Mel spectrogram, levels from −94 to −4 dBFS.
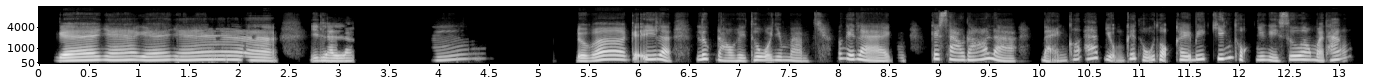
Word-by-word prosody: Ghê 205 +4 +5
nha! 230 0 +3
Ghê 225 +2 +2
nha! 245 +2 +2 0.7
Vậy 180 - -3
là 185 -2 +2
là 175 +1 +2 0.8
ừm, 255 +7 -6 1.1
được 175 +2 +1
á! 255 +3 +4
Cái - - 0
ý 270 - +2
là 255 - +3 0.2
lúc 290 +3 0
đầu 180 -1 -2
thì 180 - -1
thua, 225 +3 +1
nhưng 220 -1 -3
mà, 180 -2 -3 0.3
có 320 - -6
nghĩa 275 -3 +1
là 90 - +2
ừm, 180 - -16 0.3
cái 295 - +1
sau 240 -5 -1
đó 235 +6 -1
là 180 - 0 0.3
bạn 180 +2 -5
có 270 - -5
áp 335 +4 -2
dụng 225 - -4
cái 310 +1 -1
thủ 240 - -2
thuật 245 - +1
hay 235 0 +1
bí 275 +2 0
chiến 310 +4 +1
thuật - - -3
như 235 0 -2
ngày 195 -4 -1
xưa 245 +7 +1
hông 240 -2 0
mà - - +1
thắng? 245 +7 -2
235 Hz, 200 wpm, -23 LUFS, 200-260 Hz, 1.1 s, Ghê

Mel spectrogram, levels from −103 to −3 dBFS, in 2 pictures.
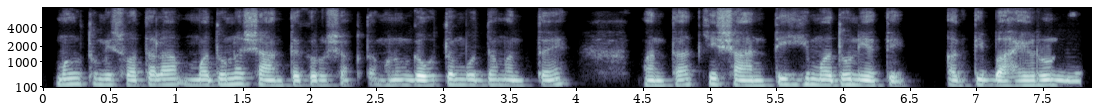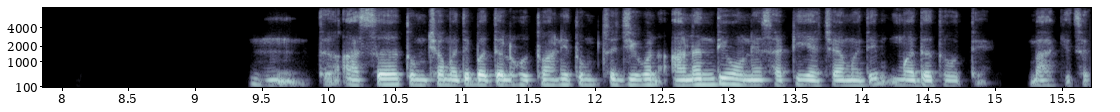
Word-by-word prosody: मग 165 +2 +1
तुम्ही 150 -2 -2
स्वतःला 145 +1 0 0.2
मधूनच 155 +4 +1
शांत 135 -4 +1
करू 135 0 +2
शकता" 140 +4 -10
म्हणून 140 0 -2
गौतम 140 +2 +6
बुद्ध 145 0 -1
म्हणताय 140 -1 -1 0.7
म्हणतात, 135 +2 0
"की 165 - +2
शांती 130 -3 +2
ही 160 -1 +1
मधून 145 +1 +3
येते, 130 -3 +2 0.3
अगदी 135 +1 0
बाहेरून 135 +2 +3
नाही." 125 -1 -1 1.7
हं. 245 - -7 0.2
तर - - -8
असं 155 +2 +4
तुमच्यामध्ये 145 +1 0
बदल 145 0 +4
होतो 140 0 -3
आणि 145 +1 -2
तुमचं 145 +1 -4
जीवन 150 +1 0 0.2
आनंदी 155 +4 +2
होण्यासाठी 140 -2 -1
याच्यामध्ये 135 +1 -1 0.2
मदत 135 -1 -1
होते. 130 -1 -10 0.4
बाकीचं - - -9
140 Hz, 135 wpm, -24 LUFS, 135-150 Hz, 1.7 s, गौतम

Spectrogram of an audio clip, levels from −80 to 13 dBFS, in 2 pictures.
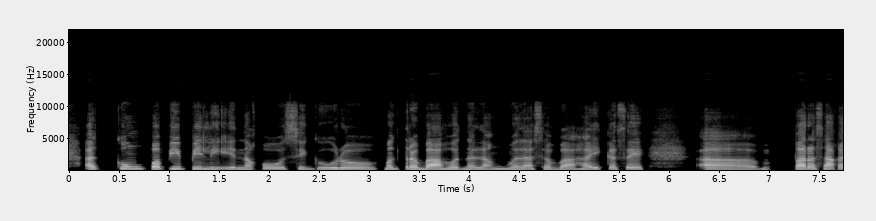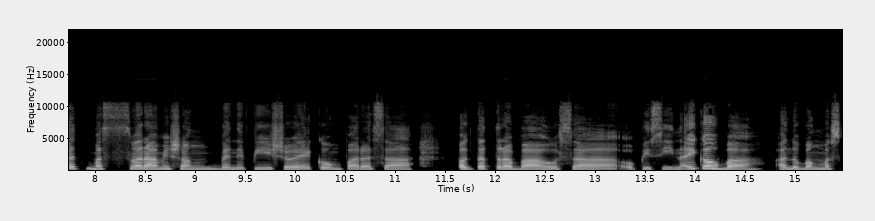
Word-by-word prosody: At 260 +2 +4 0.2
kung 290 0 -1
papipiliin 265 -5 +1
ako, 200 0 -2
siguro 220 -3 -2
magtrabaho 230 -2 +4
na 215 -2 -4
lang 205 +6 -4
mula 210 -3 0
sa 215 -2 -6
bahay 200 +3 0
kasi, 235 +1 -2 0.6
um, 205 -1 +1 0.2
para 265 +1 +7
sakin 275 +1 +3
mas 250 -4 -1 0.2
marami 245 +1 +4
siyang 245 -3 -4
benepisyo 230 +1 -5
eh, 245 -5 -1
kumpara 220 -1 -2
sa 205 -2 -3 0.5
pagtatrabaho 205 -2 +1
sa 195 -2 -1
opisina. 200 +2 -6
Ikaw 325 +2 +6
ba, 210 0 +1 0.2
ano 240 +1 -2
bang 235 +1 -1
mas 230 +2 -4
220 Hz, 115 wpm, -23 LUFS, 205-245 Hz, 0.6 s, para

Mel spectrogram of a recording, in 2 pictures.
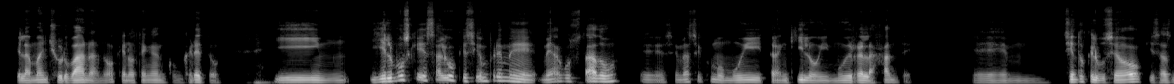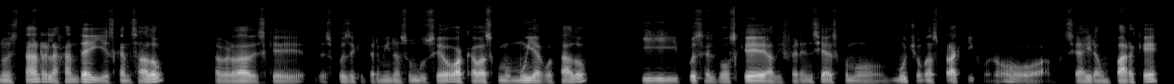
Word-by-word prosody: de - - -4
la 90 - +2
mancha 105 0 -1
urbana, 95 -1 +5
¿no?, 85 - -8
que - - -6
no 90 0 -3
tengan 100 +1 -5
concreto. 85 -2 -3 0.5
Y, 105 +1 +2
mm, 95 0 -8 0.2
y 110 +5 0
el 145 +2 +8
bosque 205 +6 +2
es 195 - -1
algo 200 - +4
que 155 - -3
siempre 160 +3 -2
me 125 - +2
me 110 +2 -2
ha - - -3
gustado, 145 0 +2 0.2
eh, 105 -1 -11
se 105 - -14
me 110 - -5
hace 115 - -10
como 105 -4 -5
muy 100 +1 0
tranquilo 95 0 -1
y 90 - -5
muy 95 +3 0
relajante. 100 +1 0 0.6
Em, 90 -2 -11
siento 120 +2 +1
que 115 - +2
el 105 - +5
buceo 105 +6 +5
quizás 95 -5 -5
no 105 0 -3
es 100 0 -9
tan 120 +3 +4
relajante 110 -2 +3
y 95 -3 -3
es - - -8
cansado. 95 -1 +3 0.5
La 90 - -5
verdad 90 +1 +3
es 90 - -11
que - - -6
después 100 -1 -9
de 100 - -7
que - - -28
terminas 100 0 -9
un 100 - -6
buceo 90 -1 +1
acabas 90 0 +3
como 90 -2 -8
muy 100 +3 +2
agotado 95 +2 -1 0.5
y, 90 -1 -4
pues, 95 - -2
el 90 -1 -7
bosque, 95 -2 +4
a 85 - 0
diferencia, 95 +4 -5
es - - -5
como 85 -3 -11
mucho 105 +1 -6
más 95 0 -5
práctico, - - -2
¿no?, - - -15
o - - -6
aunque - - -31
sea 95 - -4
ir 105 -1 -2
a - - -3
un 95 0 -9
parque, 95 +1 +2
100 Hz, 200 wpm, -24 LUFS, 90-105 Hz, 0.6 s, el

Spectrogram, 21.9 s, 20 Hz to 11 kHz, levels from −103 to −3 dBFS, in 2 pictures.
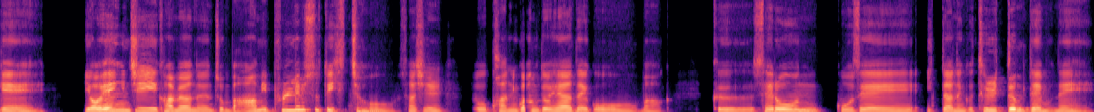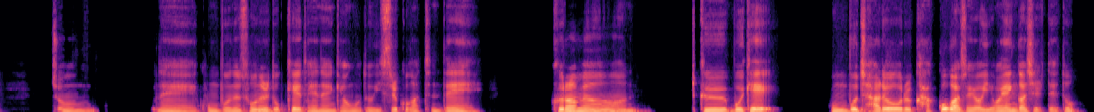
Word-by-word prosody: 게 105 -8 0 0.4
여행지 240 - +6
가면은 140 - +1
좀 110 - -6
마음이 150 +8 -1
풀릴 290 - +4
수도 325 -2 -1
있죠. 145 -9 -5
사실 115 -3 -5 0.3
또 110 -2 -5
관광도 135 +2 -1
해야 150 +3 +4
되고 105 -5 -3
막 100 -2 -10 0.5
그 100 -2 -3
새로운 180 - +2
곳에 115 -2 -1
있다는 120 -3 -1
그 105 0 -8
들뜸 140 - +6
때문에 100 - -2 0.5
좀 100 -3 -9 0.6
네. 100 -4 -6
공부는 110 +2 -6
손을 160 +7 -2
놓게 135 -2 -2
되는 100 -3 -6
경우도 100 +1 -9
있을 100 +8 -5
것 - - -11
같은데 100 -2 -6 0.7
그러면 175 - +1 0.6
그 135 -2 +2
뭐 130 - +3
이렇게 400 - +3 0.5
공부 155 +6 +1
자료를 135 +1 +2
갖고 110 - +2
가세요? 120 - +2
여행 110 +7 0
가실 110 -6 -2
때도? 90 - -9
120 Hz, 240 characters per minute, -23 LUFS, 105-150 Hz, 0.7 s, 여행지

